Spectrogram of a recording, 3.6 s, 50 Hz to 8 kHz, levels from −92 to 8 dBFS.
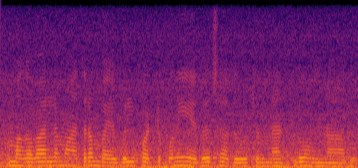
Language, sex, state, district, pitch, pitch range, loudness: Telugu, female, Andhra Pradesh, Guntur, 180 Hz, 170-185 Hz, -21 LUFS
